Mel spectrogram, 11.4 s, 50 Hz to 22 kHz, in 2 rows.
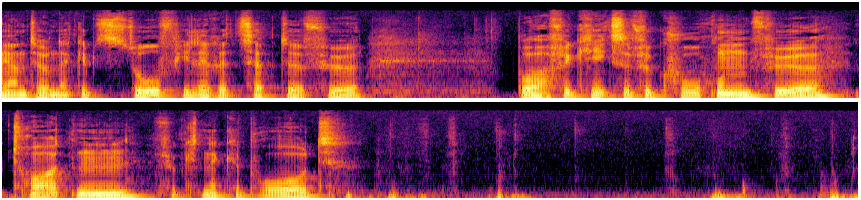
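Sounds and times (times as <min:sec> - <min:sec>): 
speech: 0:00.0 - 0:02.8, 0:03.4 - 0:08.1
pages of a book being turned: 0:08.2 - 0:09.3, 0:10.1 - 0:11.4.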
